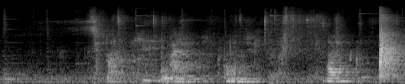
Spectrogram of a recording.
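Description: A man's excited, wordless calls to a dog in short bursts over background music, with one sharp, loud sound near the end.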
